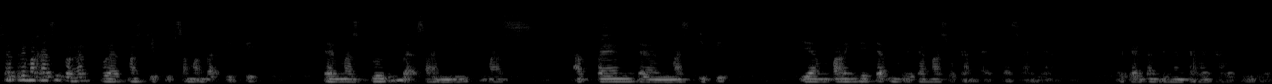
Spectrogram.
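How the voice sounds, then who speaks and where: With a dark, mellow tone and vocal fry, the speaker moves at a moderate pace with lively intonation. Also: man, medium pitch for a man. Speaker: singer, tribute performer. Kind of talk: radio interview.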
